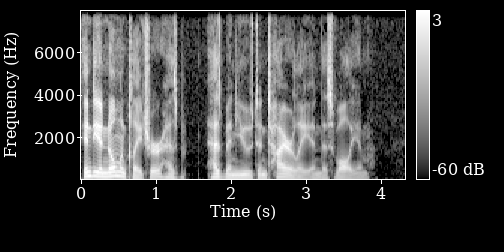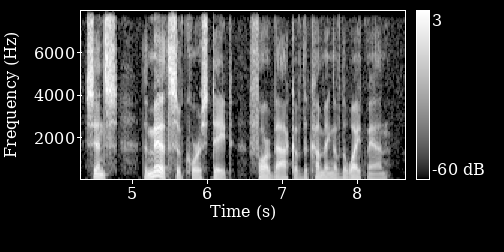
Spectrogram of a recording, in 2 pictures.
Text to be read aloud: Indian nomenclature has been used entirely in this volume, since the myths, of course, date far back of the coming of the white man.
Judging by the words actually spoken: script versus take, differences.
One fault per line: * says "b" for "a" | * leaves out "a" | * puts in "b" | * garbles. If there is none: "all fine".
* puts in "has"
